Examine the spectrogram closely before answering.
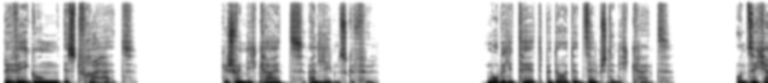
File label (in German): Sanft; Xios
